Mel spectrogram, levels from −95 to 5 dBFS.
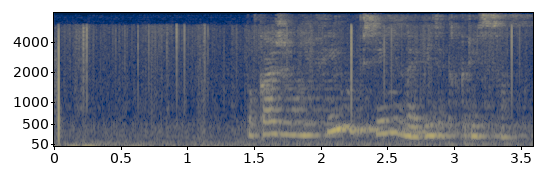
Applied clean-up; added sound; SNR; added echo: none; Crackle; 6 dB; reverberation time 1.6 s.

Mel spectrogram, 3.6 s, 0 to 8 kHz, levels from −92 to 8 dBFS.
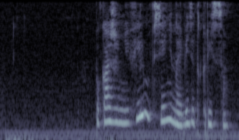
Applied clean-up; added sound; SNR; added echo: none; none; none; none.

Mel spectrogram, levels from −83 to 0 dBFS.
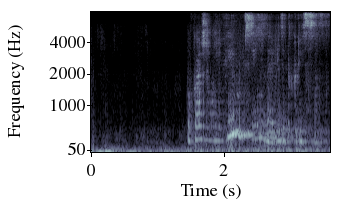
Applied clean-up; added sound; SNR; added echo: neural separator model SepFormer DNS4.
